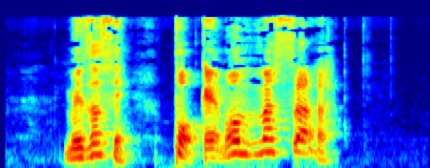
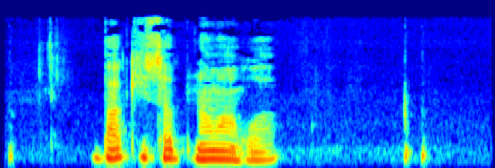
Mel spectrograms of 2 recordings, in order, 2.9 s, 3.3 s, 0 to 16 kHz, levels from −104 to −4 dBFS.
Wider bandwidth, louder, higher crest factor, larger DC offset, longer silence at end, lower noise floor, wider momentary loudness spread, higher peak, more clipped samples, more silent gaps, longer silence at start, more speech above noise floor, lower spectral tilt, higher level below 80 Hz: about the same, 12 kHz vs 11.5 kHz; first, -17 LUFS vs -27 LUFS; about the same, 18 dB vs 20 dB; neither; first, 0.65 s vs 0.45 s; about the same, -71 dBFS vs -69 dBFS; second, 11 LU vs 23 LU; first, 0 dBFS vs -10 dBFS; neither; neither; first, 0.45 s vs 0.05 s; first, 54 dB vs 43 dB; second, -3 dB/octave vs -6 dB/octave; first, -60 dBFS vs -68 dBFS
